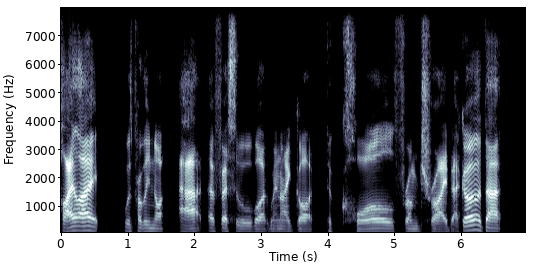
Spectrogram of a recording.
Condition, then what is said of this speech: Stuttering. Obviously, I'm a person who's stutters, and Siri seemed to be having some trouble, and she'd misunderstand me or she'd interrupt me.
